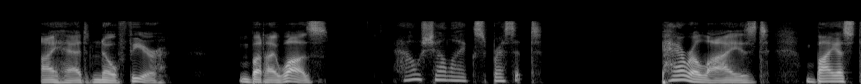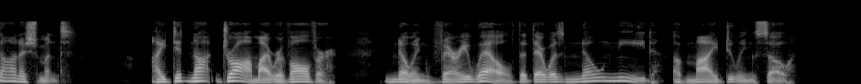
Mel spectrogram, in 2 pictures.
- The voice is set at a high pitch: No, low, 110 Hz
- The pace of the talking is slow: Yes, slow, 110 wpm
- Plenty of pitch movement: Yes, wide, 6.4 semitones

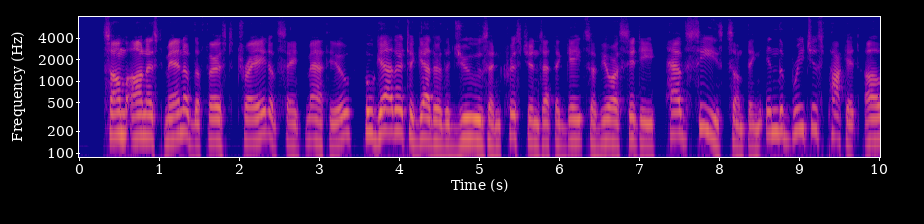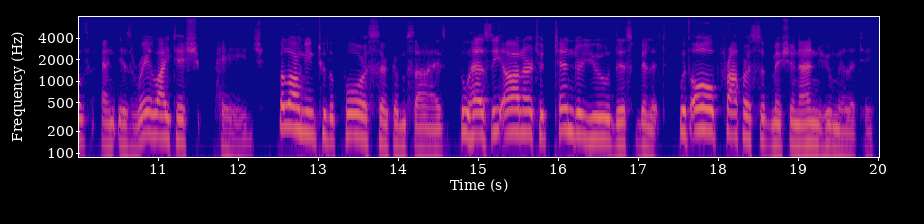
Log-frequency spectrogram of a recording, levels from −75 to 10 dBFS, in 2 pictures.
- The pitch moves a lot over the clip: Yes, wide, 6.0 semitones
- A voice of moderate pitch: Yes, medium, 150 Hz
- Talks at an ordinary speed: Yes, average, 160 wpm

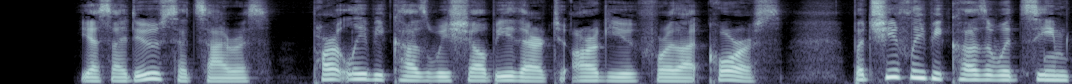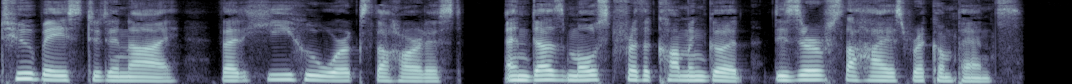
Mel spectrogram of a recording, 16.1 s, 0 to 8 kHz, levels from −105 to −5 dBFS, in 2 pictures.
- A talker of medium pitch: Yes, medium, 145 Hz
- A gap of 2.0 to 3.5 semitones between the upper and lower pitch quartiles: No, average, 4.0 semitones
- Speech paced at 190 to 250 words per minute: No, average, 160 wpm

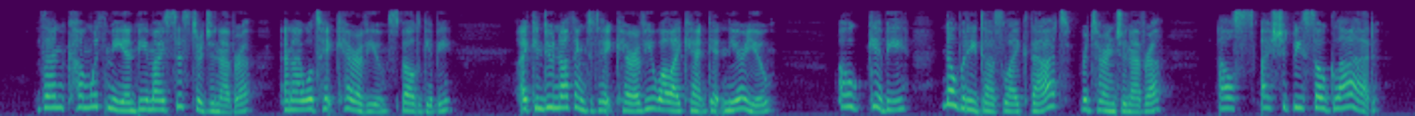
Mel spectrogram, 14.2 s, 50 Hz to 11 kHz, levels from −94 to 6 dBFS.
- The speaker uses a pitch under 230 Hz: No, very high, 250 Hz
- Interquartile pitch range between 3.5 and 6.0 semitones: Yes, average, 5.2 semitones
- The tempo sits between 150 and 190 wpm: No, fast, 205 wpm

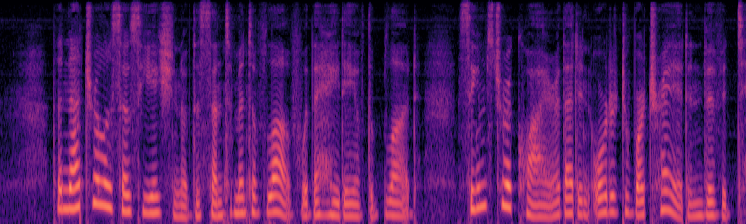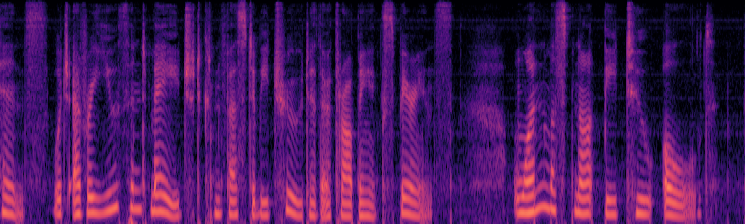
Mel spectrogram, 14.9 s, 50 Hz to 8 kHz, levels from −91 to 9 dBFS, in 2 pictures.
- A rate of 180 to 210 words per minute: Yes, average, 185 wpm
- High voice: Yes, high, 195 Hz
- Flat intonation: No, average, 3.8 semitones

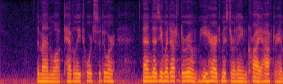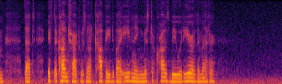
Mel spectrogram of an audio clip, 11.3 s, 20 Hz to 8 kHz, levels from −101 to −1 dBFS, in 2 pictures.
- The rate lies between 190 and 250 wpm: Yes, average, 200 wpm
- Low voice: Yes, low, 130 Hz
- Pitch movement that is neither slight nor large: No, narrow, 2.0 semitones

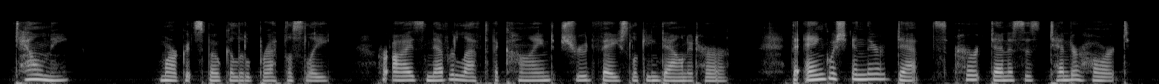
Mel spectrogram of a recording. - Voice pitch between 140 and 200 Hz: Yes, high, 190 Hz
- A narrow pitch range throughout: Yes, narrow, 2.1 semitones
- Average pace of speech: Yes, average, 145 wpm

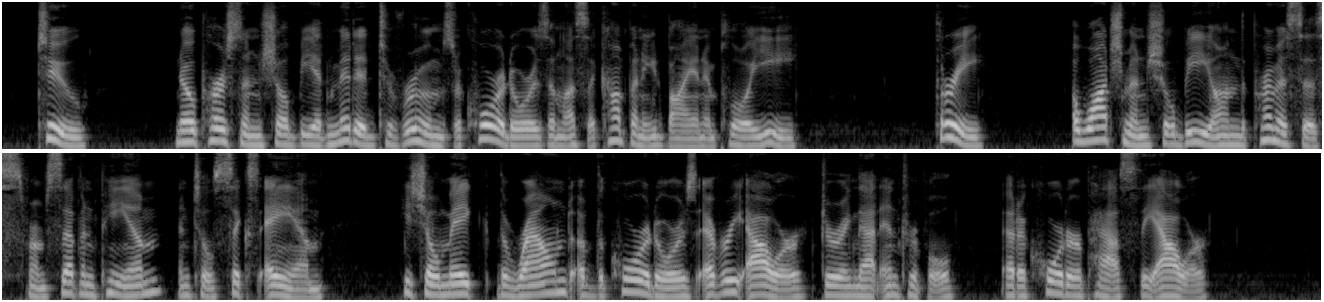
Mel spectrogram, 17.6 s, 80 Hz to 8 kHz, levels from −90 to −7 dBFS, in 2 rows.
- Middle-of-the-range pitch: Yes, medium, 145 Hz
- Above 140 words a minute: Yes, average, 160 wpm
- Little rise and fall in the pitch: No, average, 4.4 semitones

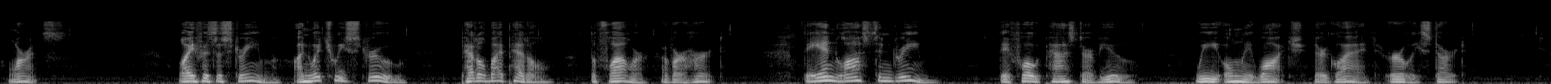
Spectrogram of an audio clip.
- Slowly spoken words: Yes, slow, 130 wpm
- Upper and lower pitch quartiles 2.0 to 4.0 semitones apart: No, average, 5.0 semitones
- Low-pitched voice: Yes, low, 125 Hz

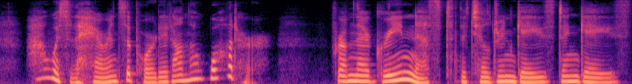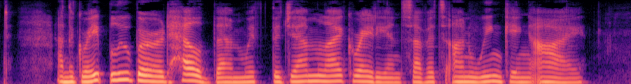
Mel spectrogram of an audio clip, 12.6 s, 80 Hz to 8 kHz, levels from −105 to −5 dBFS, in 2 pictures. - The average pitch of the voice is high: No, medium, 175 Hz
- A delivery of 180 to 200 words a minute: No, average, 155 wpm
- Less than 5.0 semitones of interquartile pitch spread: Yes, average, 3.0 semitones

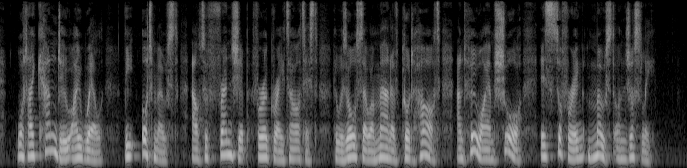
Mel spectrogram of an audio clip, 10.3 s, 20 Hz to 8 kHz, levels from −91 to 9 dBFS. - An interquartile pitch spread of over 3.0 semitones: Yes, average, 4.1 semitones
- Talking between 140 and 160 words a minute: No, average, 185 wpm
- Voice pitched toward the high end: No, medium, 140 Hz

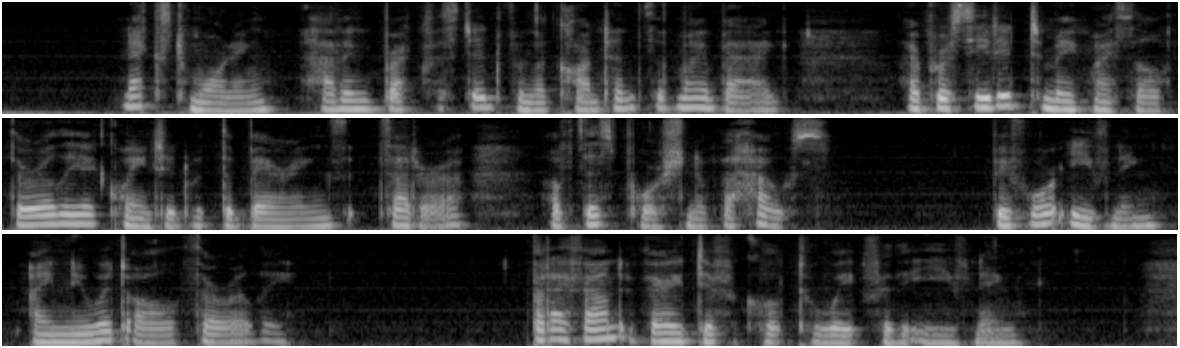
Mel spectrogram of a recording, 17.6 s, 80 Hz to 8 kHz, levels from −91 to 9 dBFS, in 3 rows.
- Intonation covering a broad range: No, average, 3.8 semitones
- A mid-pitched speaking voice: Yes, medium, 170 Hz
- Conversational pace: Yes, average, 155 wpm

